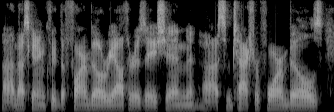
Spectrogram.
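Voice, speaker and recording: A man presenting on a video-call webinar as a government affairs director, speaking haltingly with many fillers and restarts. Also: fairly low pitch, level tone, no room sound.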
